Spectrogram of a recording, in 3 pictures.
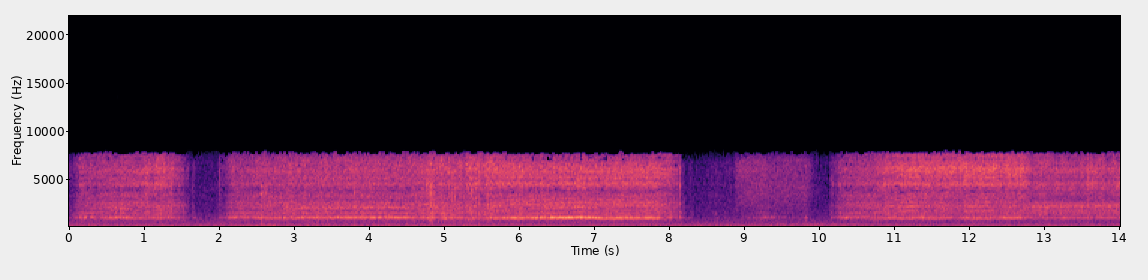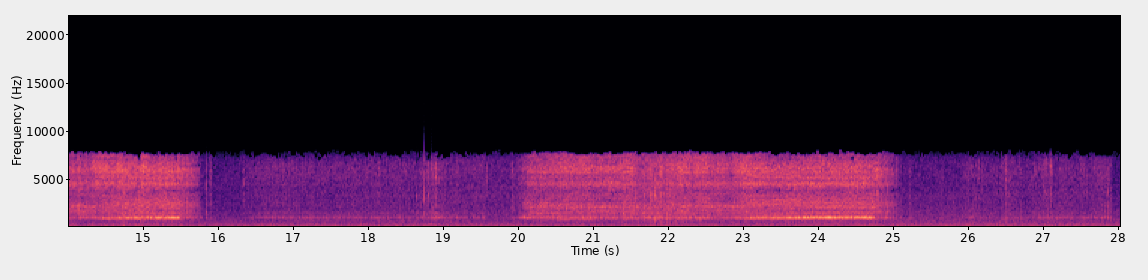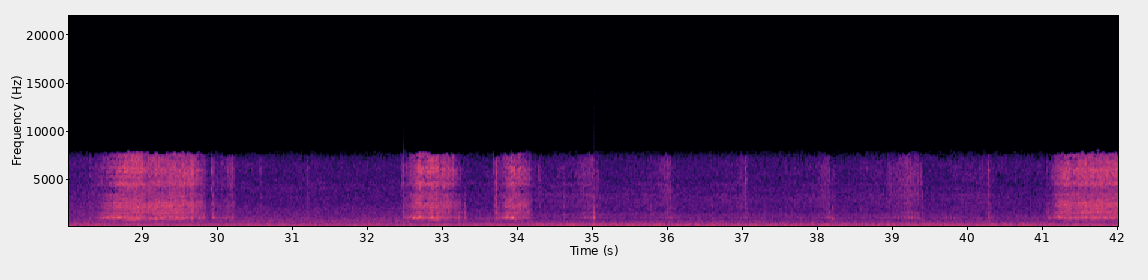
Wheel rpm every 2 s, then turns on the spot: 70, 80, 110, 110, 20, 80, 110, 100, 10, 20, 90, 110, 60, 10, 50, 0, 20, 10, 0, 0, 30.
8-10 16-20 26-28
